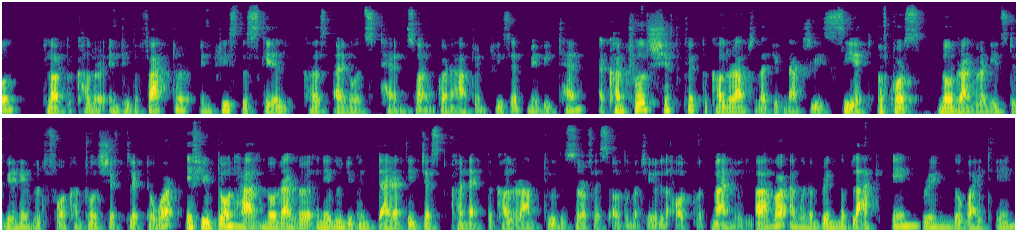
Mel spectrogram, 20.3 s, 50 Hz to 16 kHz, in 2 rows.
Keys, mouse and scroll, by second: 0.4 click, 2.0-4.9 drag, 5.9 click, 6.6 ctrl+shift+click, 11.9 click, 12.1-12.6 scroll down 2, 12.7 middle click, 14.6 click, 15.1-16.3 drag, 16.8 middle click, 17.3-18.2 scroll up 3, 18.2-18.8 drag, 19.3-20.1 drag.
